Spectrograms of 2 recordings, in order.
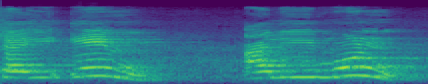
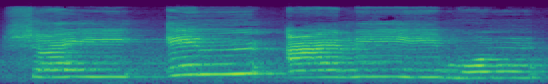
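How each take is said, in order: First: There is a pause between the two words. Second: The two words run together in one breath. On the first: The speaker calls it wrong. "இங்க ஸ்பேஸ் கொடுத்துருக்காங்க, அதனால ஷைஇன் அலீமுன் அப்படின்னு படிக்கலாம் நினைச்சு படிக்க கூடாது" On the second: The speaker calls it right. "ஒரே மூச்சை கொண்டு சொல்லணும்"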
